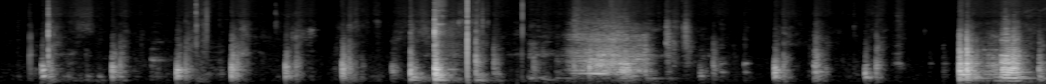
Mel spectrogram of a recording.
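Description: Scattered light clicks, taps and knocks of a laptop being handled and typed on at a tabletop, with a short rustle about six seconds in.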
